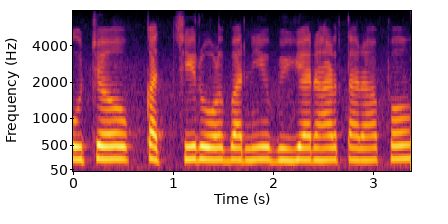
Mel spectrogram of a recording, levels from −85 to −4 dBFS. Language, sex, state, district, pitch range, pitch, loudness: Hindi, female, Bihar, West Champaran, 225-240 Hz, 230 Hz, -15 LUFS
